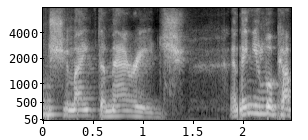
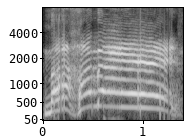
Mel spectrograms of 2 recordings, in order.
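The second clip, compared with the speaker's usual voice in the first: long, high, drawn-out yell; 12 semitones higher, 6 dB louder, much slower than usual. Acted. Streamer showing how he'd call down the road, yelling. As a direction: holler it down the street, stretching the last syllable. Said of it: "yell out fucking Muhammad".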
